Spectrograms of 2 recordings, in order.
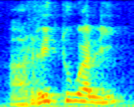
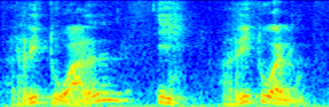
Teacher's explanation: le re de rituel, au début de rituel, le re français devient la R espagnole, encore une fois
